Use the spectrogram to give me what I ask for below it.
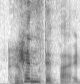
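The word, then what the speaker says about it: Gentefied: Is that how it's pronounced? Gentified. Oh, okay. So it's like a mixture of gente, which means my people, and then gentrified.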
